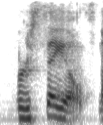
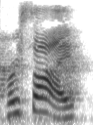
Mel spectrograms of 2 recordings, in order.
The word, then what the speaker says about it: Versailles: We got Versailles, Kentucky. Versailles, not Versailles, Versailles. So I understand this is a very Southern thing to butcher foreign pronunciations.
